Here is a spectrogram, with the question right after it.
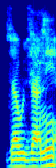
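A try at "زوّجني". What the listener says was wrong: Zawwajani bukan zaujani. fa'ala. Ingat kita lagi bahas pola fa'ala yufa'ilu.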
